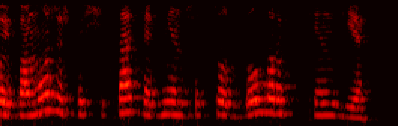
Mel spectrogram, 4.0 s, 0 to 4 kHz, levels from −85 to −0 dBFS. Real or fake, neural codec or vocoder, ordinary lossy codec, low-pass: real; none; Opus, 24 kbps; 3.6 kHz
